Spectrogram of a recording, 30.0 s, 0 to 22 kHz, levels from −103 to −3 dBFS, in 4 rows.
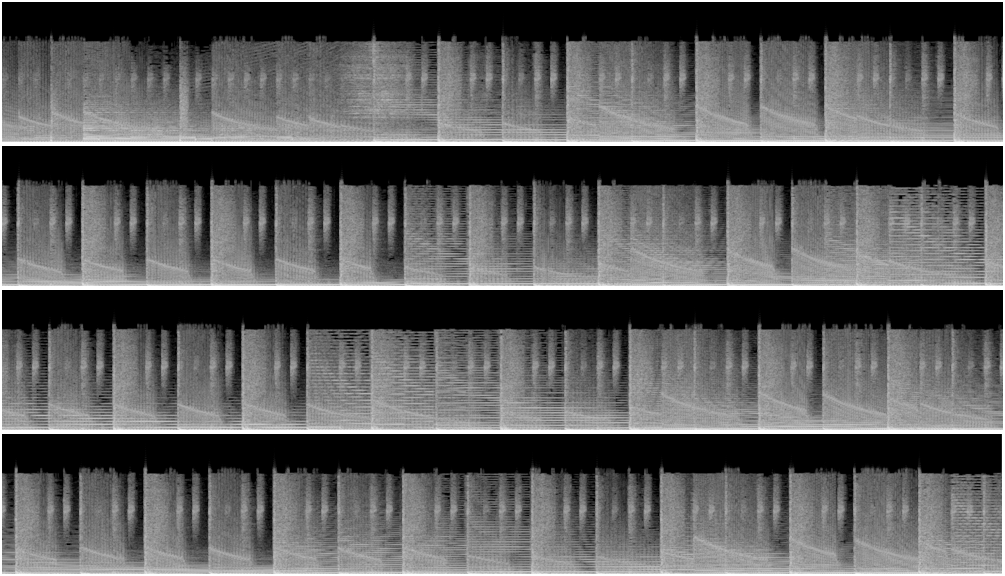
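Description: Hard clipping runs through the whole 30 seconds. The audio is driven about 5 dB past full scale, so a few percent of samples get flattened, adding crackly harshness on peaks.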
